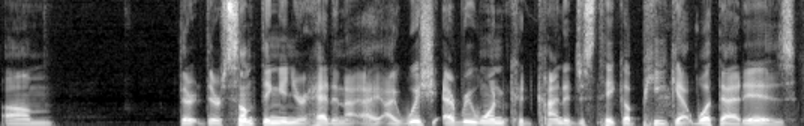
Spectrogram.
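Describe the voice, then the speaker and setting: Middle-aged host guy, really low voice, pumped motivational talk, dry close mic. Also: normal speed, dry recording. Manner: energetic, hype-style motivational. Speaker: podcast host. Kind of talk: casual podcast talk.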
